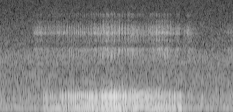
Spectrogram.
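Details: A single loud, vibrating snore lasting over a second, rising and falling in pitch; ordinary snoring.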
